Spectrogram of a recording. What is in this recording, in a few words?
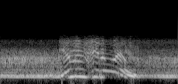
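damaged oil mood medium, speech English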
